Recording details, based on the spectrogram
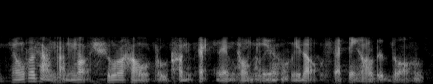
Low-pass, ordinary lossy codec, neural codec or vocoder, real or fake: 3.6 kHz; none; codec, 16 kHz, 2 kbps, FreqCodec, larger model; fake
